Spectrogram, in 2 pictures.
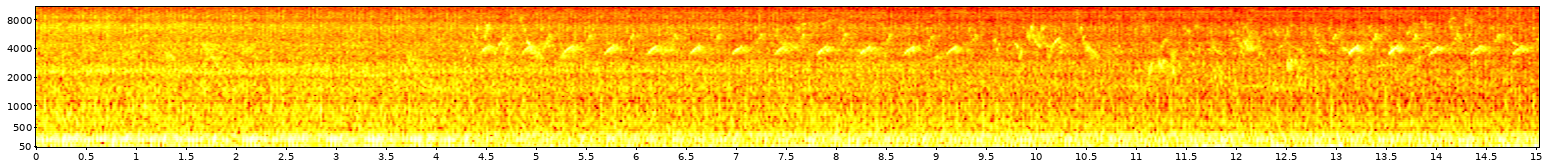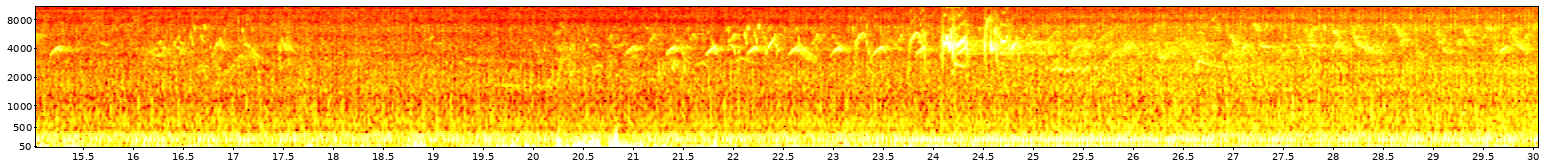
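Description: Small birds chirping in runs of quick repeated notes, over a steady low hum of a distant engine or machine. A brief low rumble comes a little past the middle.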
